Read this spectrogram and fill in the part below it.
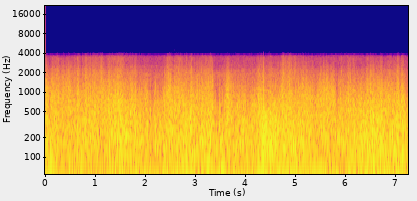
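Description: Wind buffets the microphone loudly outdoors while riding.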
